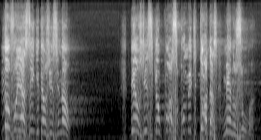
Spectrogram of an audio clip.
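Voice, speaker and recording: A man voicing a defiant woman who shouts her refusal emphatically. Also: extremely high pitch, sing-song, normal speed, big-room sound, pitched above the performer's own voice, heavily acted.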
